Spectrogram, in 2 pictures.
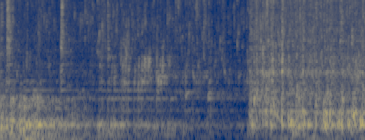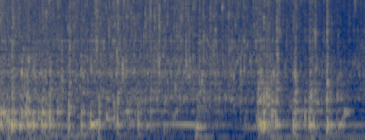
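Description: A toilet flushes in a bathroom, a loud rushing swirl of water that briefly drops off, then surges again and gurgles as the bowl drains and refills. No one speaks.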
